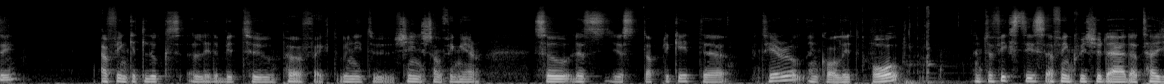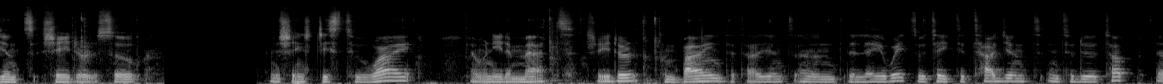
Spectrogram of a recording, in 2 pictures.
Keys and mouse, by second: 1.4 shift+drag, 7.2 click, 8.0-9.2 drag, 9.2 l, 9.6 click, 9.7 shift+a, 12.3 shift+a, 15.7 click, 16.2 click, 17.0 shift+a, 20.7 click, 20.7 click, 21.4 click, 22.4-23.2 drag.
